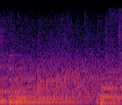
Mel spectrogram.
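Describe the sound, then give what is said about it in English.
Rain gives a steady rushing wash over low, sustained droning tones. “So the reason that you're standing in the rain is that the brass sent you here.”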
